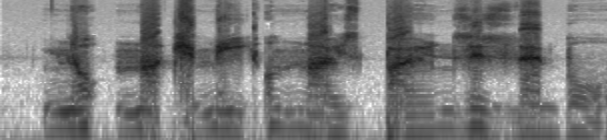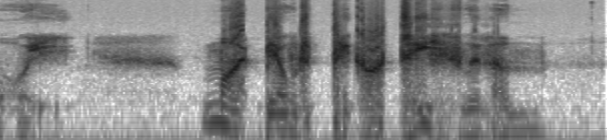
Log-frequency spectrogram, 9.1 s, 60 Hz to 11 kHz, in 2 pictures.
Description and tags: not much meat
2of2
made in Audacity with just a change of pitch
demon, devil, dog, food, humour, satanic, video-game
